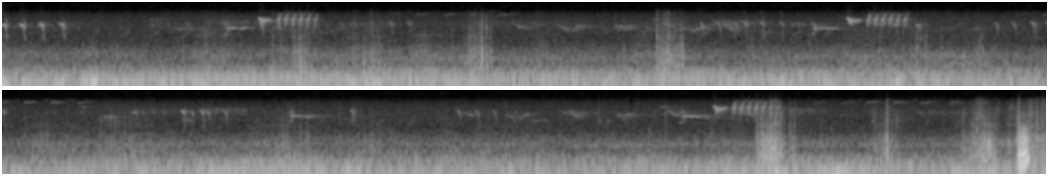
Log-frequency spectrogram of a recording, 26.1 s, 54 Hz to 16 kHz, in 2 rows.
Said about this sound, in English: There are 2 wild birds still around in the top of that dead pine tree, and I can't tell what sex they are because the fog is just so thick. And they're calling pretty softly now, back and forth, 5-3 and the 2 wild ones.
